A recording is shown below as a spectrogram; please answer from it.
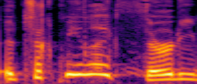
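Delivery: voice breaking mid-sentence, sudden high, loud crack. Telling viewers about setting up an audio waveform, voice cracking. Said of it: "voice crack".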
